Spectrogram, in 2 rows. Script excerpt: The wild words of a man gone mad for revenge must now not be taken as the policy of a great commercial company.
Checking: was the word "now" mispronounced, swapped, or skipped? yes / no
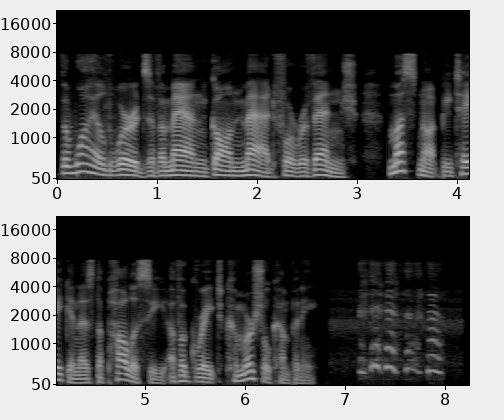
yes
